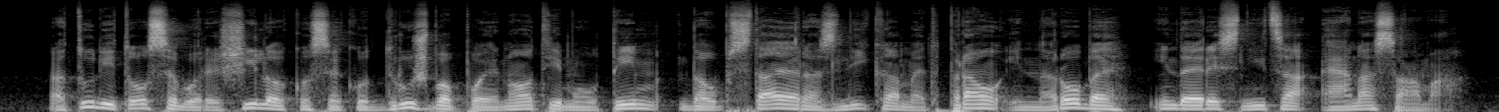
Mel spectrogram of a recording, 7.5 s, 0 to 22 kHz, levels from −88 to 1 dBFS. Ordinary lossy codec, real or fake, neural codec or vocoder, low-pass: none; real; none; none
